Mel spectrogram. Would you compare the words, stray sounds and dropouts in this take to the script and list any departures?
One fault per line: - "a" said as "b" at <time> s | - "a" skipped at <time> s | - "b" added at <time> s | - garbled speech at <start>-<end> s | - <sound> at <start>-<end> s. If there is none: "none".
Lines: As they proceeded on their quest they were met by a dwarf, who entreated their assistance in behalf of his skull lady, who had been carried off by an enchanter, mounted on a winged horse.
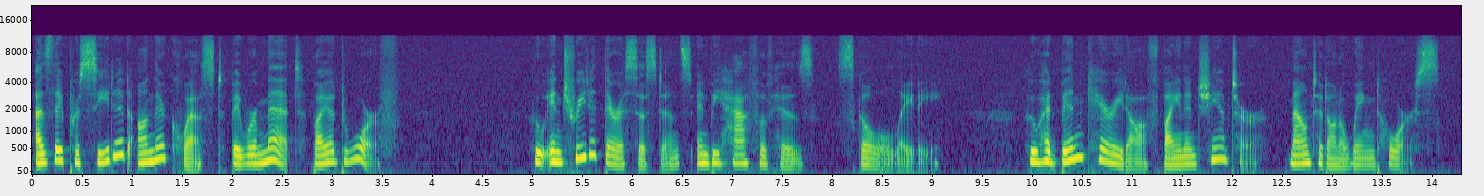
none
